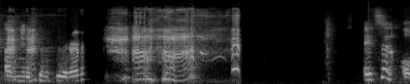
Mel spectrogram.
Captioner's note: laughing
